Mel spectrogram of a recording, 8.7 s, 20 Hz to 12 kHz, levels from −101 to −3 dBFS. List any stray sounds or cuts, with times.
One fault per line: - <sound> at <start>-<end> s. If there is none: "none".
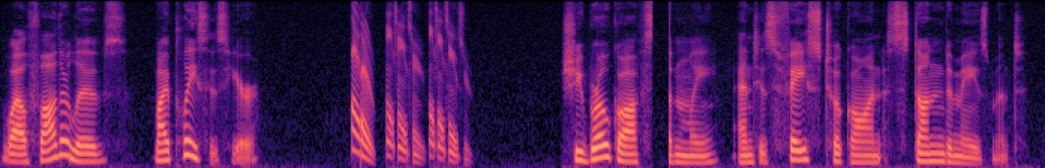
- chirp at 2.9-3.9 s
- dropout at 5.4-5.6 s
